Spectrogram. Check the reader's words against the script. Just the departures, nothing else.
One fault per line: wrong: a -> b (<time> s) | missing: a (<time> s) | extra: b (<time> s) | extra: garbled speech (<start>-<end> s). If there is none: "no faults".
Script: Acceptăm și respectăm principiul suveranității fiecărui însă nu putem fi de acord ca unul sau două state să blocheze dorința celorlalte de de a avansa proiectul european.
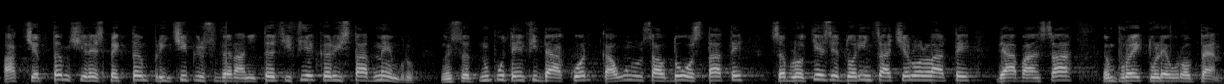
extra: stat membru (3.4 s)
missing: de (10.1 s)
extra: în (11.0 s)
